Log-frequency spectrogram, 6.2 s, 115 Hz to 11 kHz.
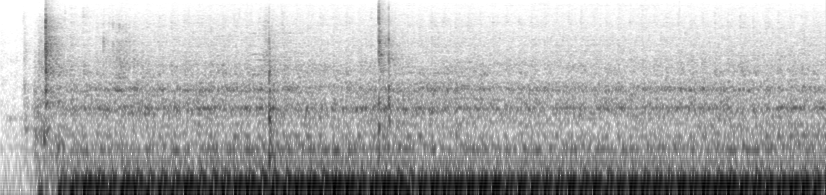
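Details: Older-type Yamaha X-Ride that had been stumbling then dying with MIL code 46 (low supply power to injection), after fitting a new original part: starter catches quickly, then steady even idle with no misses or stalling; normal start and idle.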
